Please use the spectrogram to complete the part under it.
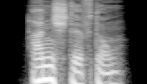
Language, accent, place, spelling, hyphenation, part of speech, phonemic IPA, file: German, Germany, Berlin, Anstiftung, An‧stif‧tung, noun, /ˈanʃtɪftʊŋ/, De-Anstiftung.ogg
- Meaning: incitement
